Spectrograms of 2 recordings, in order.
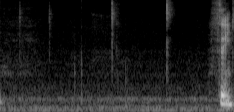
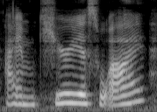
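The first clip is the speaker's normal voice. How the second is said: ordinary talk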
